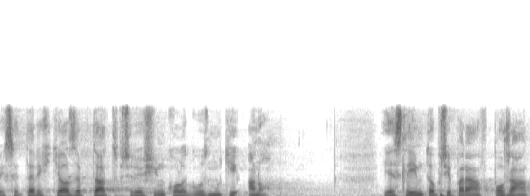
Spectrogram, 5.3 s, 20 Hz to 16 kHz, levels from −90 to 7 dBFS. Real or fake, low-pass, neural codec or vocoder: real; 7.2 kHz; none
